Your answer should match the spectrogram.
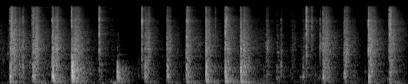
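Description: Thin stainless-steel foil crackling and crinkling as a folded foil bag is creased and pressed shut by hand and with a plastic-faced mallet: quick, irregular, sharp crackles several times a second.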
